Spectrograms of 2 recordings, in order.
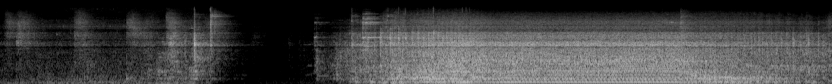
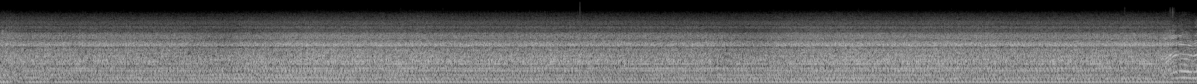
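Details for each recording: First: Craftsman Briggs mower brought in for hard starting and not priming, with a tune-up and primer repair a year earlier: on another try after primer and carburetor tube checks it fires and settles into a smooth, steady run, healthy. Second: 21-year-old Craftsman mower with Briggs & Stratton Quantum engine, hard starting, after tightening the carburettor: uneven running that stumbles now and then; weak ignition coil suspected of giving poor spark.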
